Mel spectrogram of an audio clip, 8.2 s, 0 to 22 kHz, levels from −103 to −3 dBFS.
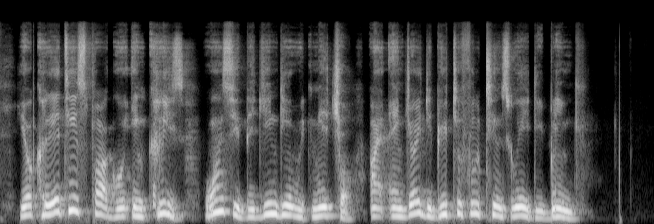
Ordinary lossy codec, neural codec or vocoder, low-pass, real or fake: none; codec, 32 kHz, 1.9 kbps, SNAC; 14.4 kHz; fake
